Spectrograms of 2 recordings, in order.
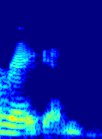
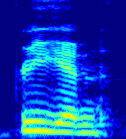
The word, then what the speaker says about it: Regan: Is it Regan or Reagan? Regan.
